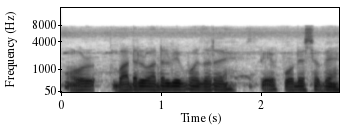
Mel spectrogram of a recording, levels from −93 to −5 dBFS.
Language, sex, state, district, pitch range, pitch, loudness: Hindi, male, Arunachal Pradesh, Longding, 100-105 Hz, 105 Hz, -15 LUFS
